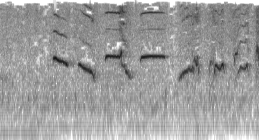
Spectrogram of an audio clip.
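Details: Oriental magpie-robin (kacer) delivering bright whistled notes, one falling, one flat and held, then a set of fast rising chirps near the end, over soft flowing water; played to get stressed, silent birds singing again.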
